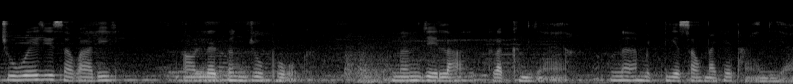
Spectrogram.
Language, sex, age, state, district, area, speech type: Sindhi, female, 60+, Delhi, South Delhi, urban, spontaneous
